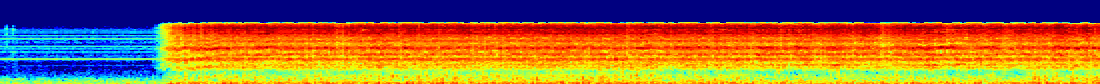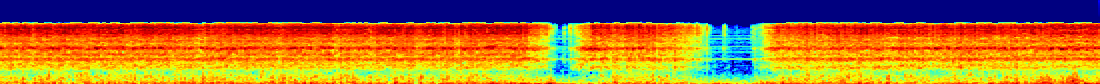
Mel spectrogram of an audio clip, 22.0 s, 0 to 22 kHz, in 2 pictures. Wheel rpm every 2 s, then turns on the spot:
40, 230, 240, 230, 230, 230, 230, 220, 80, 140, 190.
none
